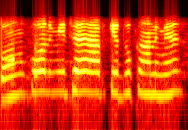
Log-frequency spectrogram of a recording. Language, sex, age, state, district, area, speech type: Hindi, female, 45-60, Bihar, Madhepura, rural, conversation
